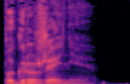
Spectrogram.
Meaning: 1. immersion 2. submersion, submergence 3. dive, diving 4. sinking, settling
- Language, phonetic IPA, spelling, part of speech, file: Russian, [pəɡrʊˈʐɛnʲɪje], погружение, noun, Ru-погружение.ogg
